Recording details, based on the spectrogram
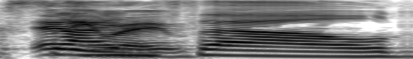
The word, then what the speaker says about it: Steinfeld: I'm really enjoying Haley Steinfeld. Is that how you say it? I don't know. I'm asking Steinfeld. – The wrong person on how to. – Steinfeld. Steinfeld. Yeah.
